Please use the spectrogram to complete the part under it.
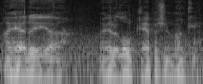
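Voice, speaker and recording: Deep-voiced old veteran man remembering. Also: little pitch movement, fast talker. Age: older. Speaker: military veteran interviewee. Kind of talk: interview reminiscence. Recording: distant mic, clear background noise.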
